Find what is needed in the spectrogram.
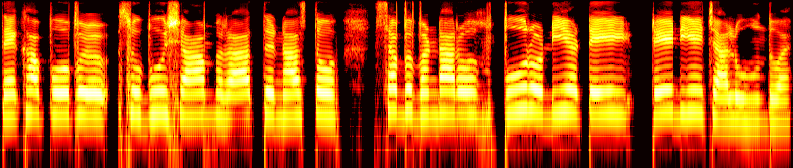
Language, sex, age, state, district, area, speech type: Sindhi, female, 60+, Gujarat, Kutch, urban, spontaneous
